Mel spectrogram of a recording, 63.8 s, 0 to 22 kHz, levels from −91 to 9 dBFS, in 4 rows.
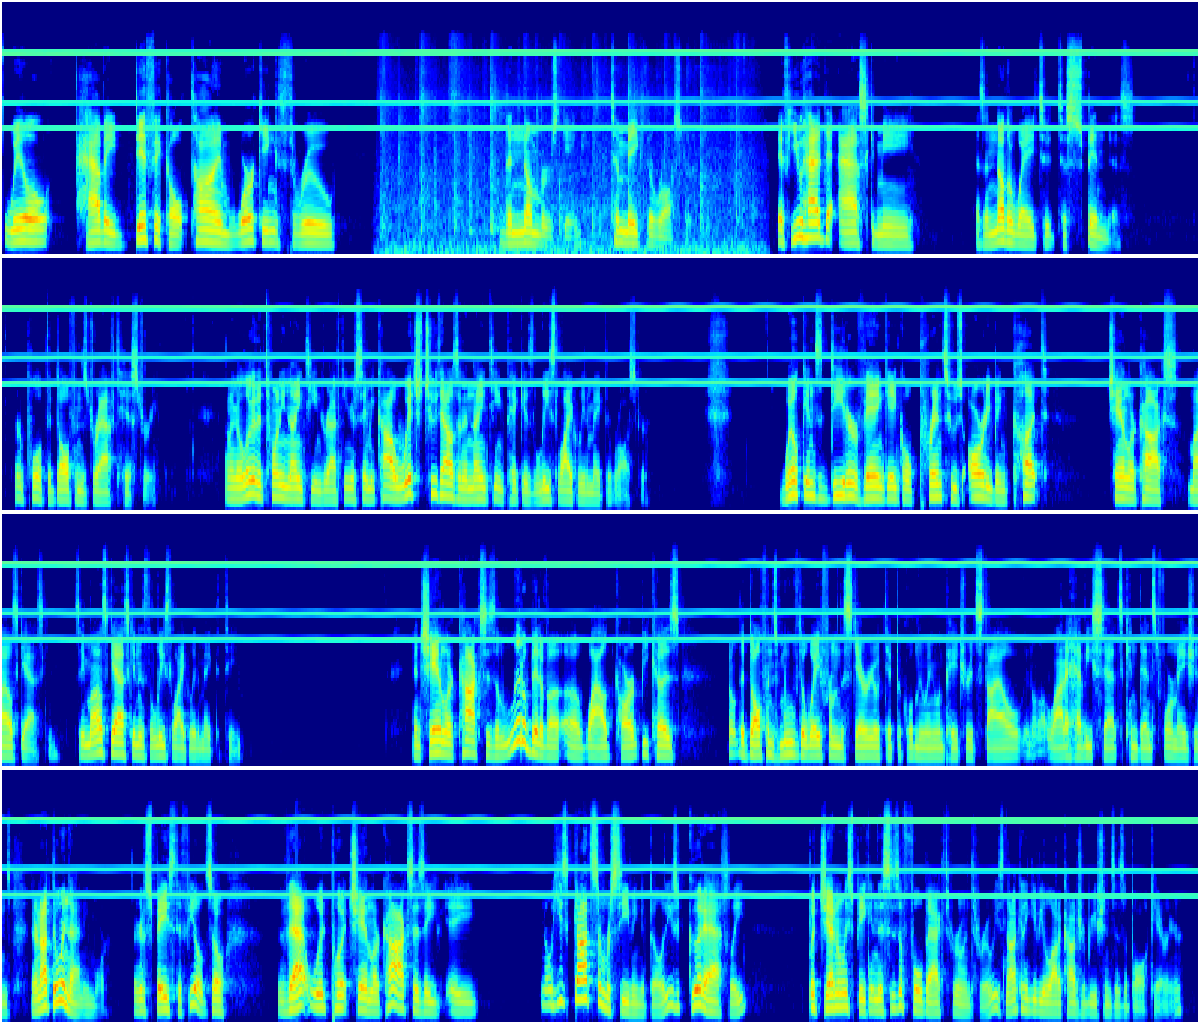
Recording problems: high-pitched whine; loud; throughout; 10.5 kHz, 8 dB below the speech
footsteps; faint; from 5 to 10 s; peak 15 dB below the speech

